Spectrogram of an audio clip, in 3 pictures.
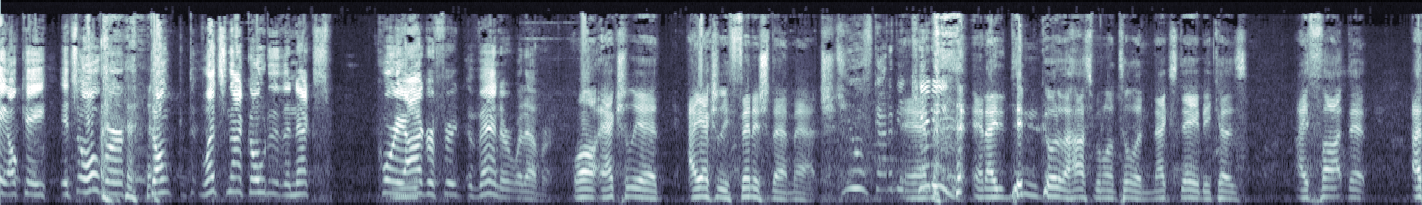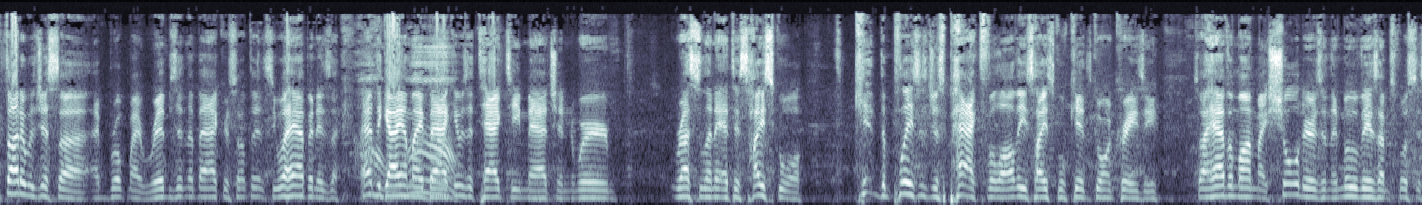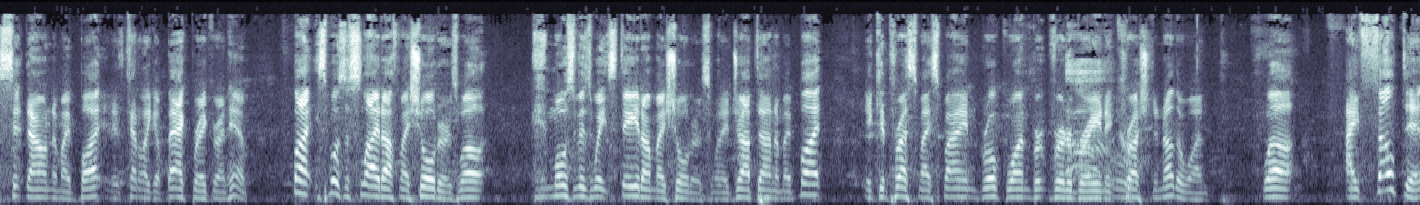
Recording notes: Live from Motor City Comic Con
